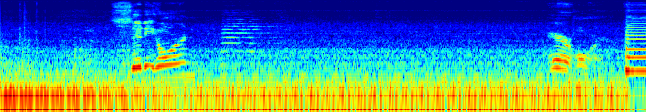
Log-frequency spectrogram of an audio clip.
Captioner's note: horn honks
